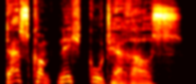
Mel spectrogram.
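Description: A man's voice: fairly high pitch, big pitch swings, takes it slowly, breathy edge, no room sound, studio quality, voice pushed up, exaggerated voice. A man reading aloud voices a resigned young housemaid who grumbles. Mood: grumbling. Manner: complaining.

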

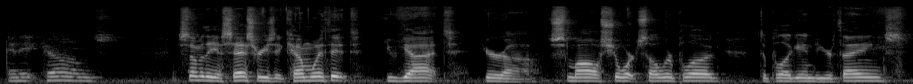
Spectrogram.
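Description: Middle aged guy doing a casual product review, kinda high voice, stuffy n cracking, plain spoken folksy. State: congested, voice cracking from sinus infection and allergies. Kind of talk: casual unscripted product walk-through. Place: indoor wooden-shelved workshop.

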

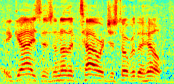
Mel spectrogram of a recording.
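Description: A man's voice: fairly high pitch, fast talker, noisy background, close to an everyday voice. An actor playing a curious adventurer pointing out what he spots along the way. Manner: lively, observant.

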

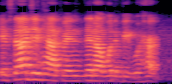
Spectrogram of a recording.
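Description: A woman's voice: fairly low pitch, brisk, bright, forceful tone, reverberant, distant mic, low-quality recording. A woman co-hosting a vlog in casual chat, filling her talk with "like". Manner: chatty, heavy use of "like". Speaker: vlog co-host.

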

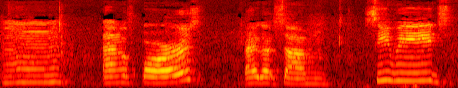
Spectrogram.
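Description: A woman's voice: on the high side, extremely slow, a little hiss or hum, poor audio. A woman with a Filipino accent chatting casually in her home mukbang vlog, mixing in Tagalog and laughing often. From Philippines. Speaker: vlogger.

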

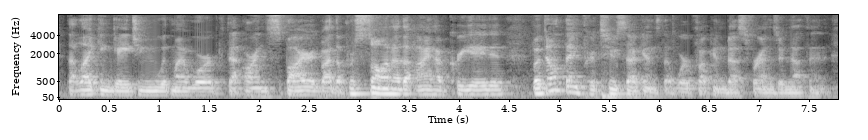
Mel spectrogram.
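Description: A man's voice: lowish voice, warm tone. Campy, profane man ranting at a distance. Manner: campy, profane, calls listeners darling. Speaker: videocast host. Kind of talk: comedic ranting monologue. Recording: roomy, distant mic.

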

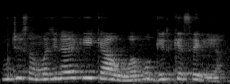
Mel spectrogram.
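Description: A woman, telling a personal story in a vlog in an emotional, halting way. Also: on the high side, animated. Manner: emotional, halting retelling with many restarts. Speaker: vlogger. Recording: echoey room with faint noise.

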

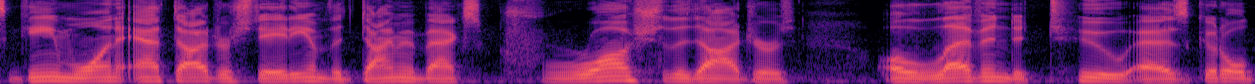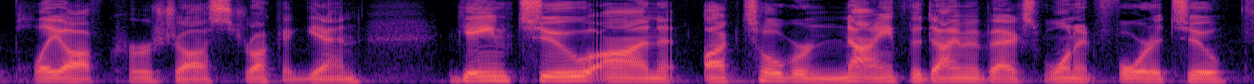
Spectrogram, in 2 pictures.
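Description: A young man hosts a solo sports rundown on a college radio podcast, reading game times and scores casually and chattily, correcting himself and tossing in quick asides. His lowish voice is smooth and resonant. The close studio mic gives a dry, tight sound with no echo.

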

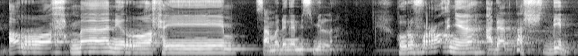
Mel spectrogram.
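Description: A man with an Indonesian accent teaching beginners to recite, patiently demonstrating each word slowly and repeating his corrections. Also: on the high side. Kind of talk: slow step-by-step recitation lesson.

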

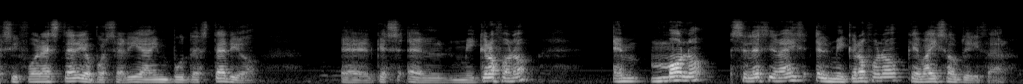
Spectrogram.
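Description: Man, tutorial presenter, unhurried, step-by-step explaining. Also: mid-range voice, highs cut off. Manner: explanatory, frequent "¿vale?" check-ins. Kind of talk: screen-recorded software tutorial. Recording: echoey processed signal through audio effects.

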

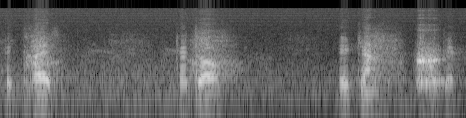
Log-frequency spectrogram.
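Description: A man coaching an exercise session indoors, giving brisk counted commands and encouragement. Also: mid-range voice, very noisy. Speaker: fitness coach.

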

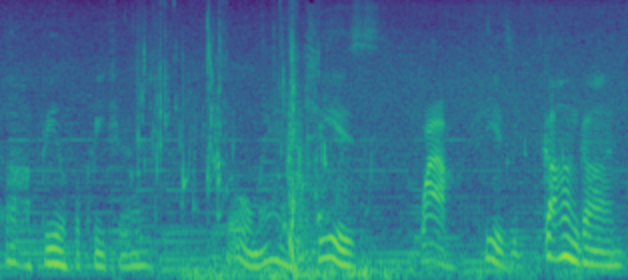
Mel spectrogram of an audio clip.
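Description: A man commenting excitedly from a small boat on a river, exclaiming as he talks to his viewers. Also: on the low side, slow pace, loud music behind the voice, rough recording. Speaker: fishing vlogger. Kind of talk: casual vlog commentary. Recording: wind and boat noise behind.

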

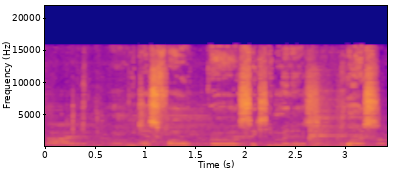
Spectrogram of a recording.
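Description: Young male athlete, postgame presser, halting and measured, heavy crowd noise behind. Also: medium pitch, little pitch movement. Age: young adult. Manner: measured, halting, many fillers. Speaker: college linebacker. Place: stadium concourse with crowd noise.

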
